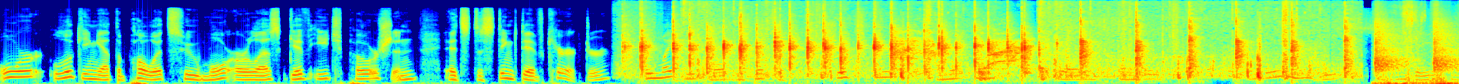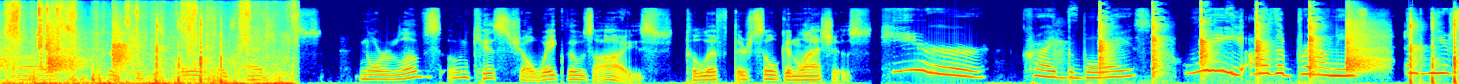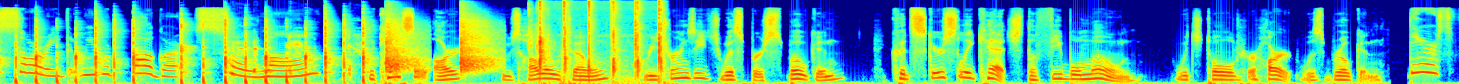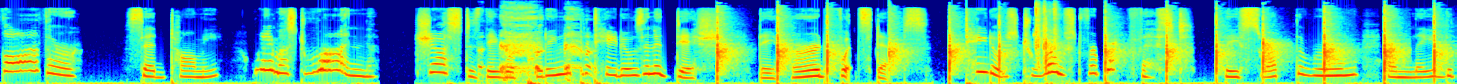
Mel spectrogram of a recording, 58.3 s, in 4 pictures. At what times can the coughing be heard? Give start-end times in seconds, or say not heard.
8.9-10.6, 31.5-32.9, 48.5-49.8.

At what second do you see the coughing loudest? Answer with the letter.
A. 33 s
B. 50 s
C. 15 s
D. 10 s
D.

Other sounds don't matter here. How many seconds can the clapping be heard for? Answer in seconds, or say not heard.
28 s.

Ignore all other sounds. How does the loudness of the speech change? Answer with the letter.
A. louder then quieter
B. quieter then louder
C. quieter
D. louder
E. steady
D.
